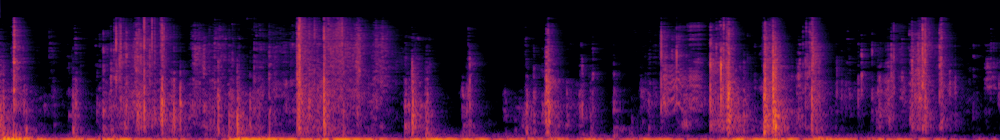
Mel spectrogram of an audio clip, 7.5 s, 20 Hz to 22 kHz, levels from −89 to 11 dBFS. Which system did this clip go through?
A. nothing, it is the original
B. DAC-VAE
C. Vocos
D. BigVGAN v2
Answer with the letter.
C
